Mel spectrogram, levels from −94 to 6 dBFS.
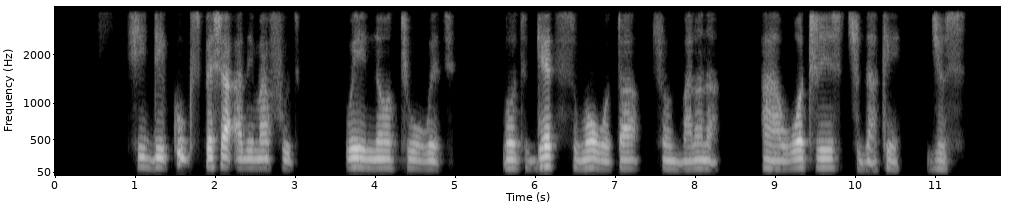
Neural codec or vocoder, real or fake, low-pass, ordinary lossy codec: codec, 24 kHz, 0.5 kbps, DualCodec; fake; 3.6 kHz; none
